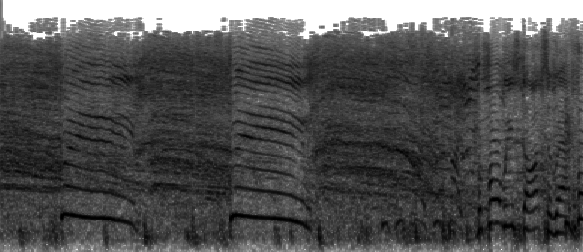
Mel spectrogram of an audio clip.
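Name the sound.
crowd screaming and whooping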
